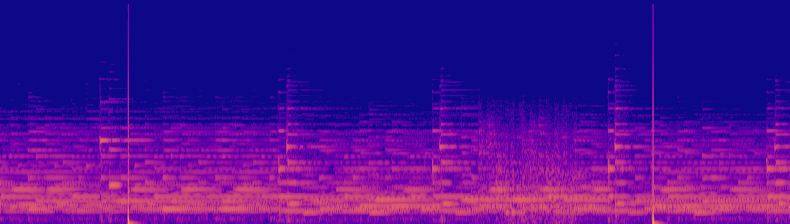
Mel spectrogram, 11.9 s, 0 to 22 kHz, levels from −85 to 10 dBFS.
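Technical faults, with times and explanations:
1.93 s and 9.80 s: invalid numbers at full scale. Each is a single sharp bang. A calculation produced infinite or invalid values, which were pinned to the largest sample value. The block lasts only 5.8 ms, which fits a 256-sample block, so the two edge pops merge into one loud crack.
7.18 to 8.73 s: call bitrate drop. The audio turns rough and watery, and the top end goes dull. The call's bandwidth estimate fell, so the Opus encoder had far fewer bits to spend. This fits a fall from 128 kbps to about 12 kbps. It stayed at the lowest rate for about 1.5 s before recovering.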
